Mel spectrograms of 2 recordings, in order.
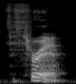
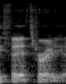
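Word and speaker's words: F.3.A.R.: Like the guy from Fthria. – Fthria. Yes. – Well, technically Fear 3, as it was, yes, as it's supposed to be pronounced.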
